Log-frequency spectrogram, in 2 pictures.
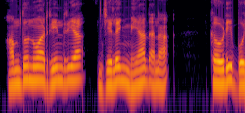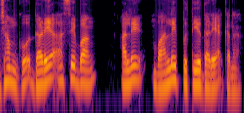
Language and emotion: Santali, fearful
